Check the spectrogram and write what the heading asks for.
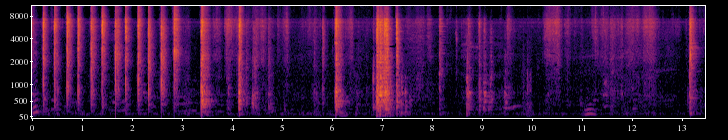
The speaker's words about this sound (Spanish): Según te quieres lucir torteando.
